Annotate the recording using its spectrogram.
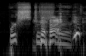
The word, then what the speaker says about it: Worcestershire: You're like, Worcestershire. And you're like, no, that's right. And you're like, are you sure? Worcestershire. No, you're saying it right.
